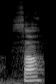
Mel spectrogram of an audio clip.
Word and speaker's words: さ: weird curvy sign now the pronunciation of sign at least the sa part of sign is similar to sa even though it's spell with s I in English so use this pronunciation the sa in sign to remember that this is sa the next cona is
